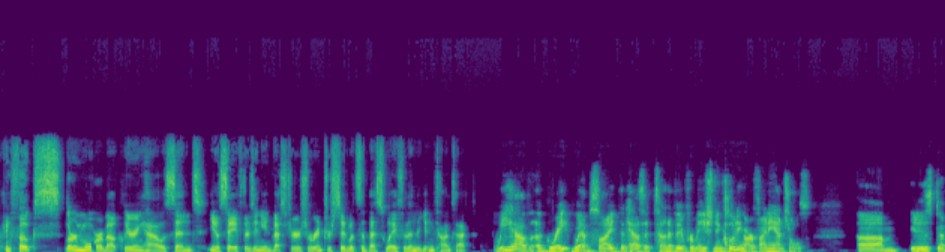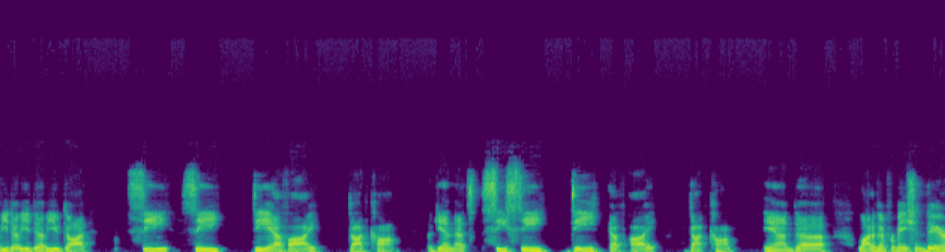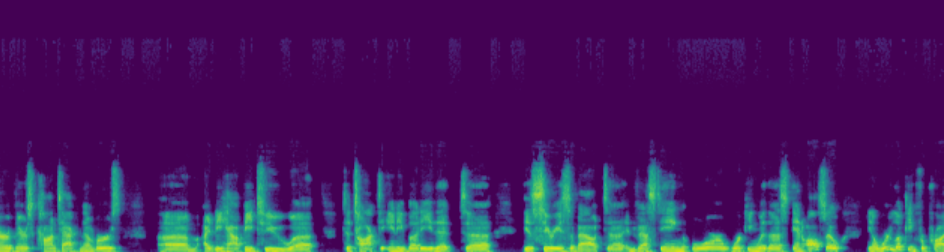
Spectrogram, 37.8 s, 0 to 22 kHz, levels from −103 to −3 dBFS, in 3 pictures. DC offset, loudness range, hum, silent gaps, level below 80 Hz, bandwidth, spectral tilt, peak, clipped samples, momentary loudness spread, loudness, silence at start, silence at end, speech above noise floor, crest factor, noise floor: under 0.1%; 4 LU; none; none; -54 dBFS; 10 kHz; -5.5 dB/octave; -4 dBFS; under 0.1%; 8 LU; -18 LUFS; 0.05 s; 0 s; 41 dB; 12 dB; -58 dBFS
